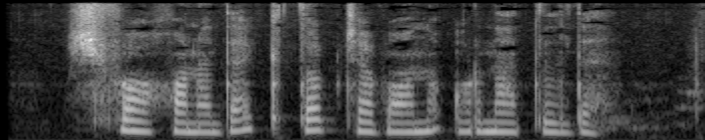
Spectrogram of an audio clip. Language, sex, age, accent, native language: Uzbek, female, 18-24, Samarqand, Uzbek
